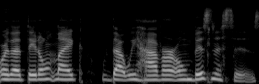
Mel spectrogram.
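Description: Recorded very cleanly against a silent background, a woman with an unremarkable speaking voice and fairly high pitch talks at a fairly quick pace. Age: 20s. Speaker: podcast host. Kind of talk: casual interview chat.

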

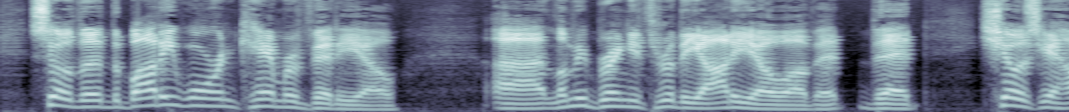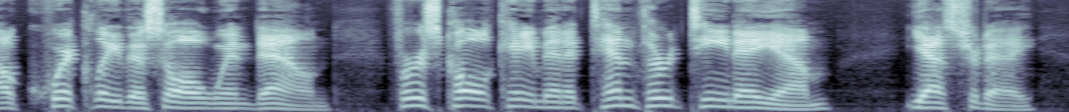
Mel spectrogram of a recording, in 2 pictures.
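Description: This is a man with an ordinary speaking voice, pitched fairly high. He talks at a moderate pace in a dry, close sound with no echo. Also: lively intonation. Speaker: news reporter. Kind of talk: news report by phone to radio hosts.

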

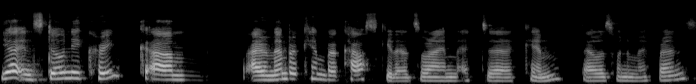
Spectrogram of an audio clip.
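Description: A woman with an unremarkable speaking voice talks at a fairly slow pace with a fairly high pitch and lively intonation. The sound is dry and close, with no echo. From Philadelphia suburbs, Pennsylvania. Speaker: refugee aid worker. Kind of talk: casual interview. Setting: remote call.

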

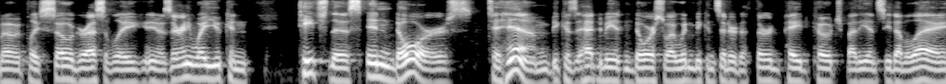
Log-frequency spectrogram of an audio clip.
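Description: Talking at a fairly quick pace with hardly any pauses, a man uses a normal speaking voice at medium pitch. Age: 40s. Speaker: golf analytics founder, former pro golfer. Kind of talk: podcast interview.

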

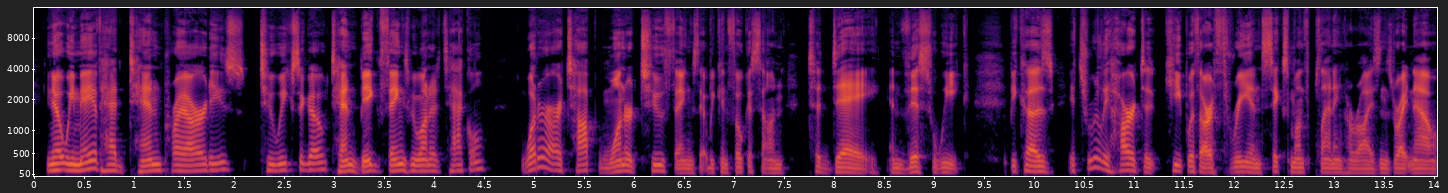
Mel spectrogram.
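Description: A man with medium pitch and a plain, everyday voice talks at a moderate pace with lively intonation. The recording is very clean, with a silent background and a dry, close sound with no echo. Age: 50s. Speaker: leadership consultant and author. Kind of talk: casual interview.

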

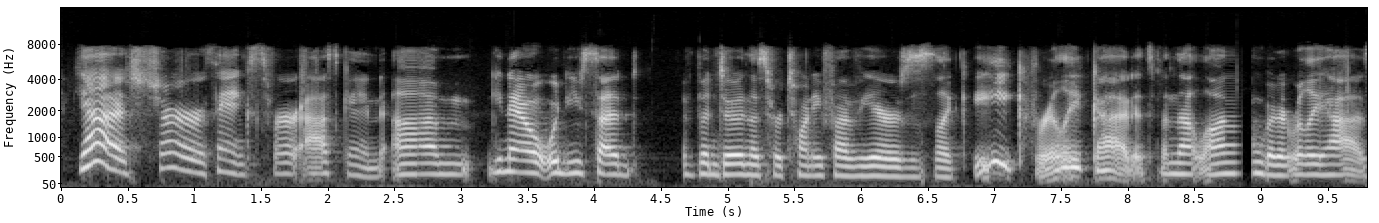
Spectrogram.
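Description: With an American accent, a woman speaks in an ordinary speaking voice at a medium pitch, fairly slow pace and lively intonation, leaving hardly any pauses. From Ohio, Cleveland. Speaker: therapist and midlife coach. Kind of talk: interview.

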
